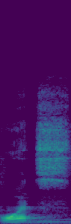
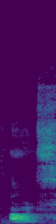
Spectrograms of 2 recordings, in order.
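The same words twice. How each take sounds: First: It is said like the English word 'once'. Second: It is said the Spanish way, as two syllables. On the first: The speaker calls it wrong. "it's not pronounced once, like some of you probably think" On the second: The speaker calls it right. "eleven is once"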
